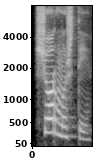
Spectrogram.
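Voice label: "сёрмышті", Komi, female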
